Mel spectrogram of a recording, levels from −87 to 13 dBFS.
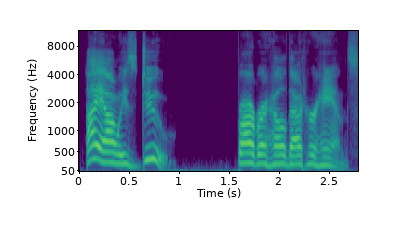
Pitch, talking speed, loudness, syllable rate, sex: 215 Hz, 170 wpm, -16 LUFS, 5.3 syllables/s, female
